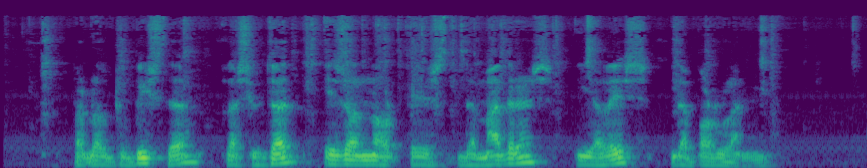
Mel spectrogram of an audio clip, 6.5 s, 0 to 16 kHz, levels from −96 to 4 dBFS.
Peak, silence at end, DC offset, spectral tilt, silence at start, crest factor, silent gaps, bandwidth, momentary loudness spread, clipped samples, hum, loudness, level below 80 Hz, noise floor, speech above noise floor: -10 dBFS; 0.7 s; under 0.1%; -6 dB/octave; 0.3 s; 18 dB; none; 11.5 kHz; 10 LU; under 0.1%; none; -28 LUFS; -48 dBFS; -64 dBFS; 37 dB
